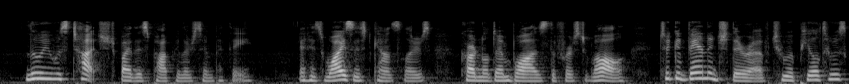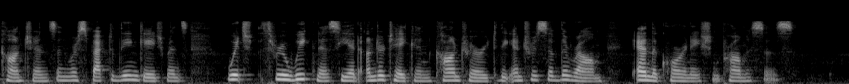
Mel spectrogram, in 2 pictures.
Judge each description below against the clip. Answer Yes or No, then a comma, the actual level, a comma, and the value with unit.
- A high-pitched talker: No, medium, 175 Hz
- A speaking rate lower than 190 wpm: Yes, average, 165 wpm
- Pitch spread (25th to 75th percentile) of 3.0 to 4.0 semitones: No, average, 4.4 semitones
